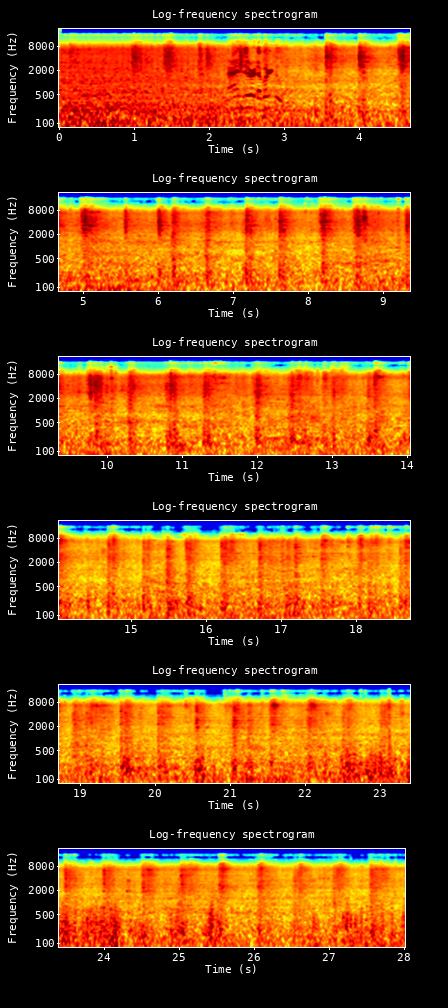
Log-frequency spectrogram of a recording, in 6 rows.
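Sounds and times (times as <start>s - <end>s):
train rumble: 0.0s - 28.0s
train wheels clicking over rail joints: 0.0s - 28.0s.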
